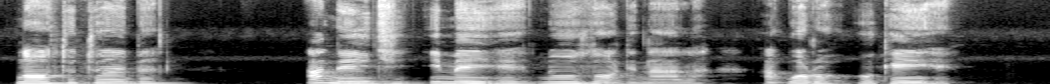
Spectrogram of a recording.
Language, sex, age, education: Igbo, female, 46-60, tertiary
